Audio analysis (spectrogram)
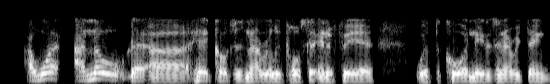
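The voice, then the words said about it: Smooth radio DJ-like voice. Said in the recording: “he can be called DJ Voice. Good pipes there.”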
